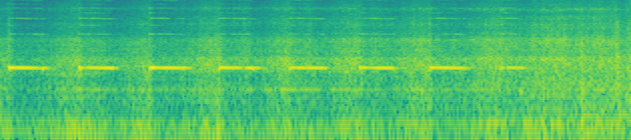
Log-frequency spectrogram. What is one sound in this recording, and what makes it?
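A truck's reverse alarm beeps steadily.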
